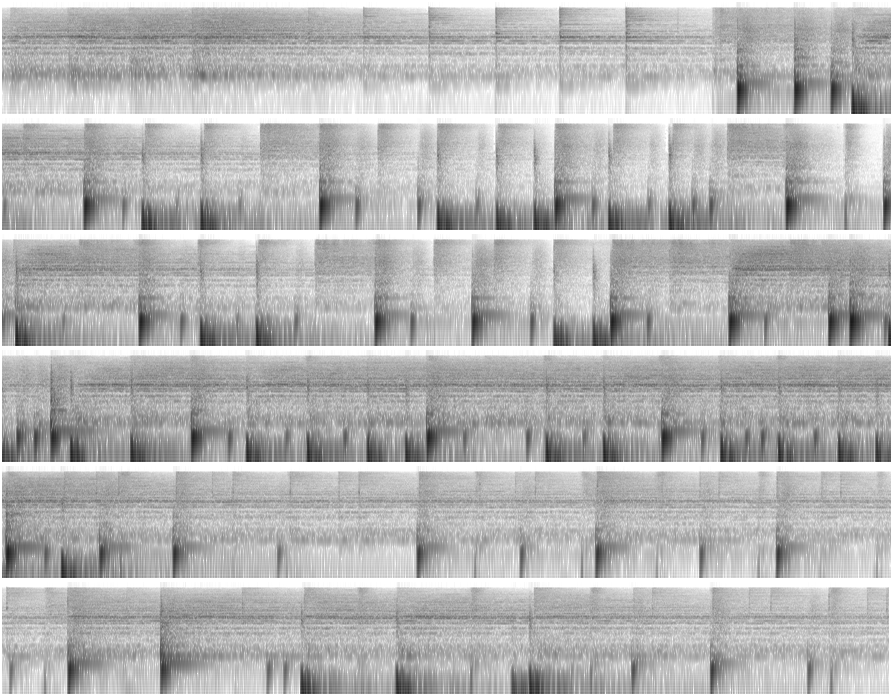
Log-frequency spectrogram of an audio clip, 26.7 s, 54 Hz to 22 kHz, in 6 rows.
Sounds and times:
Drum kit: 0.0s - 26.6s
Drum: 3.6s - 26.6s.

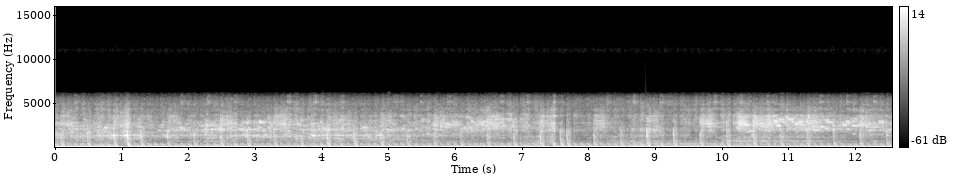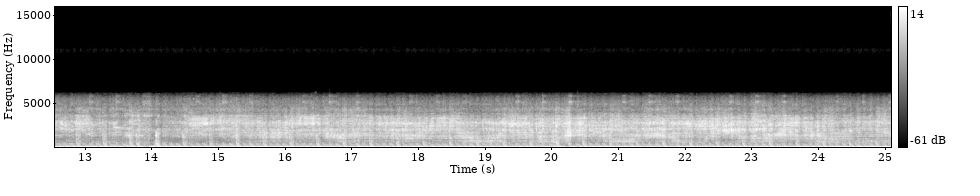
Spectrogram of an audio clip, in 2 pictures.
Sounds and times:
Music: 0.0s - 25.1s.

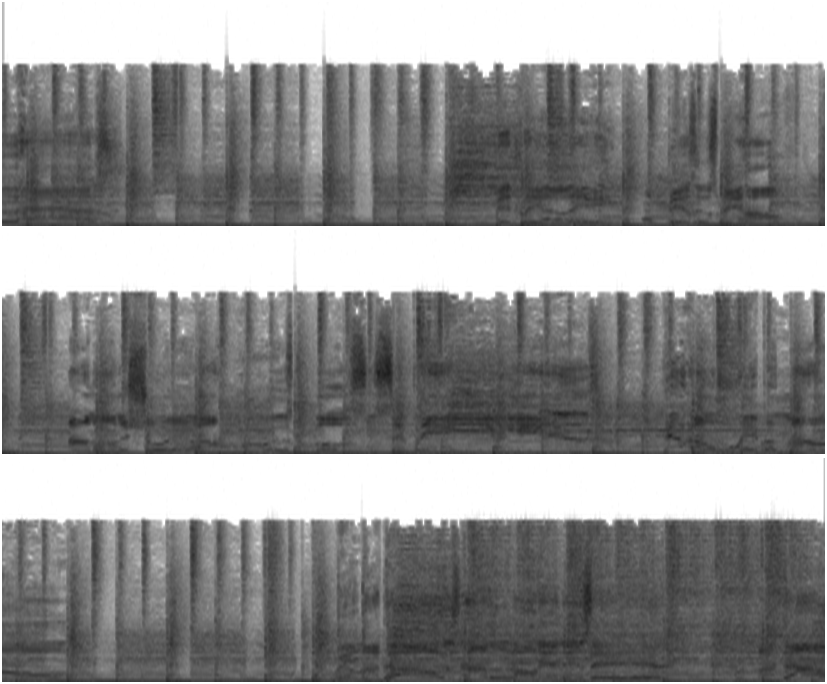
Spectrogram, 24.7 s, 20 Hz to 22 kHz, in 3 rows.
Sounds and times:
Music: 0.0s - 24.6s.

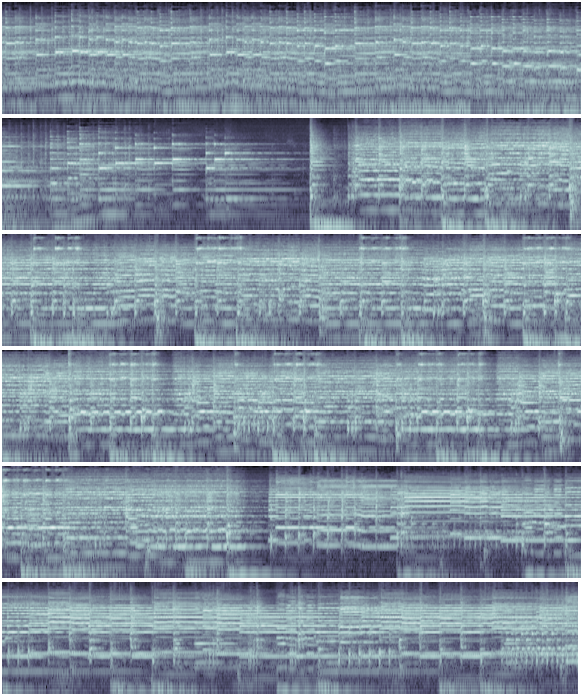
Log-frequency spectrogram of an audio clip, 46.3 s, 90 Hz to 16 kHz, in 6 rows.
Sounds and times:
Music: 0.0s - 46.2s.

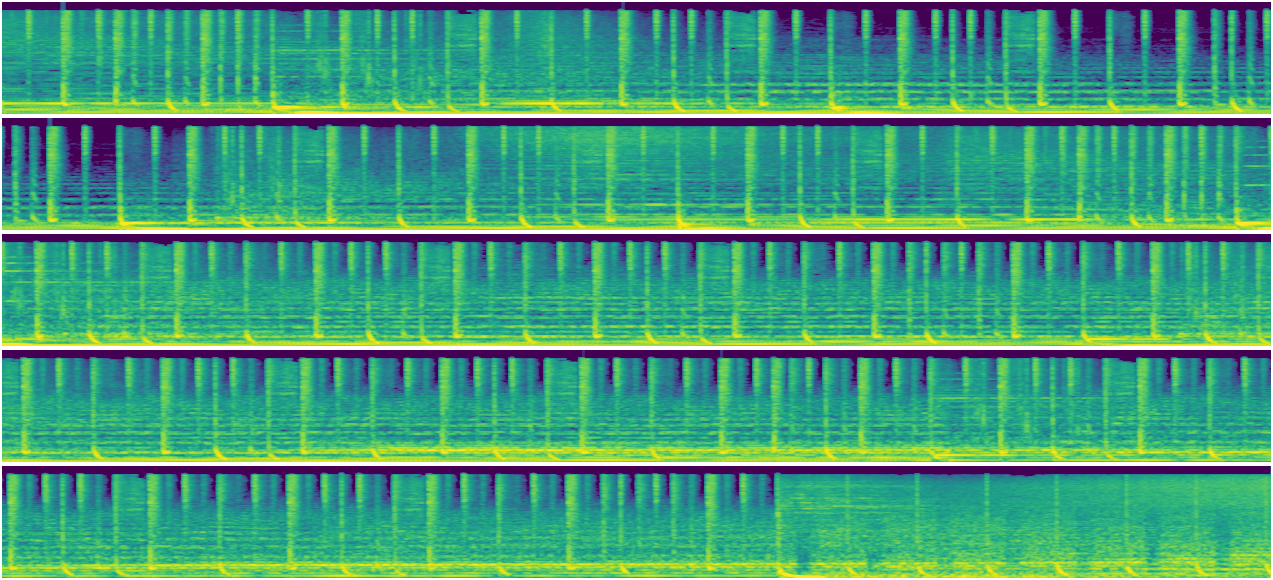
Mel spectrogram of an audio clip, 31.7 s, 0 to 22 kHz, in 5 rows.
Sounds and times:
Music: 0.0s - 31.7s.

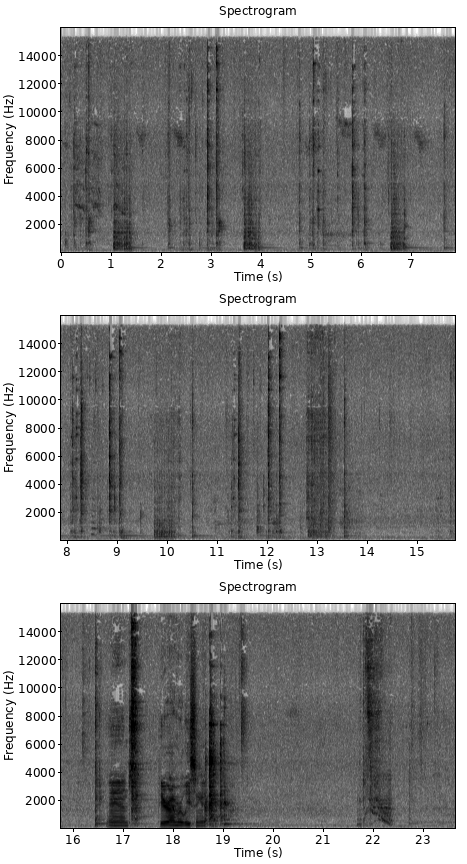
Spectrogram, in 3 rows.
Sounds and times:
Speech: 16.7s - 18.7s.

